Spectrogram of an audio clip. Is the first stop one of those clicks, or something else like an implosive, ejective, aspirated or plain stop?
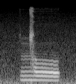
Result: click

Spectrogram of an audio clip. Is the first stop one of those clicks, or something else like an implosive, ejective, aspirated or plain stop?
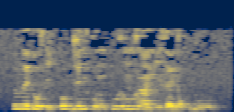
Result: implosive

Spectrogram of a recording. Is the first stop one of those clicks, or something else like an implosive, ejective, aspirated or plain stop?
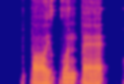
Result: plain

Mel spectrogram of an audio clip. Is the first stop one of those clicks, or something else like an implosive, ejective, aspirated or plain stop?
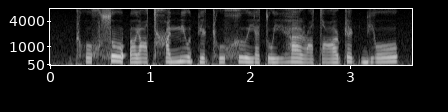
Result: aspirated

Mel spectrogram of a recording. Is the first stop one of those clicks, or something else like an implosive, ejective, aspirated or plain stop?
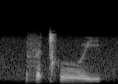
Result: click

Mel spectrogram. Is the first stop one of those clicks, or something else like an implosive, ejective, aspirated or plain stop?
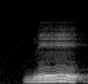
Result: plain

